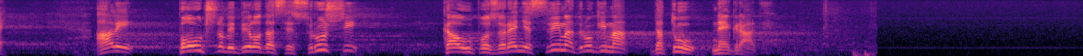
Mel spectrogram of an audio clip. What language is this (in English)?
Serbian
